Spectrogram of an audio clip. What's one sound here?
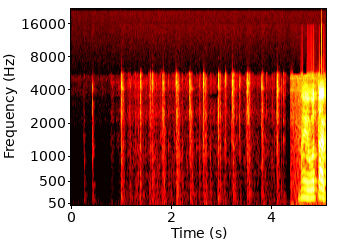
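A metal crank wheel clicks softly as it is turned by hand.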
